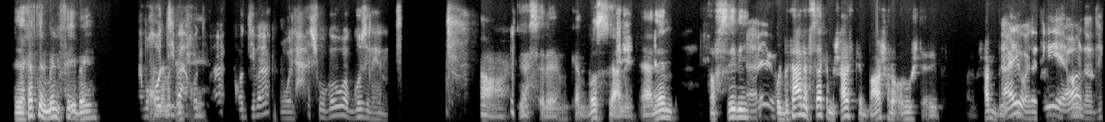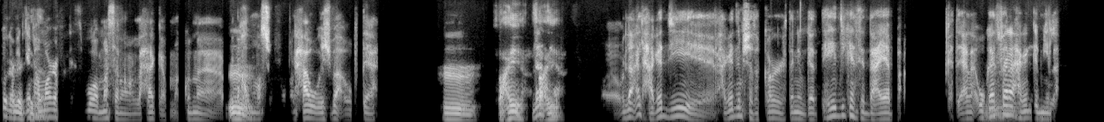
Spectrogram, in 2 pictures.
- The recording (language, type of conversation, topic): Arabic, unstructured, هل إعلانات التلفزيون بتستخدم خداع عشان تجذب المشاهدين؟
- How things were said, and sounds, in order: chuckle; laugh; laughing while speaking: "أيوة"; distorted speech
